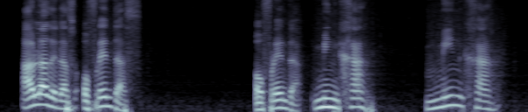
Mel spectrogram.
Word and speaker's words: minja: hablando del holocausto habla de las ofrendas ofrenda minja minja m i n J a minja son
